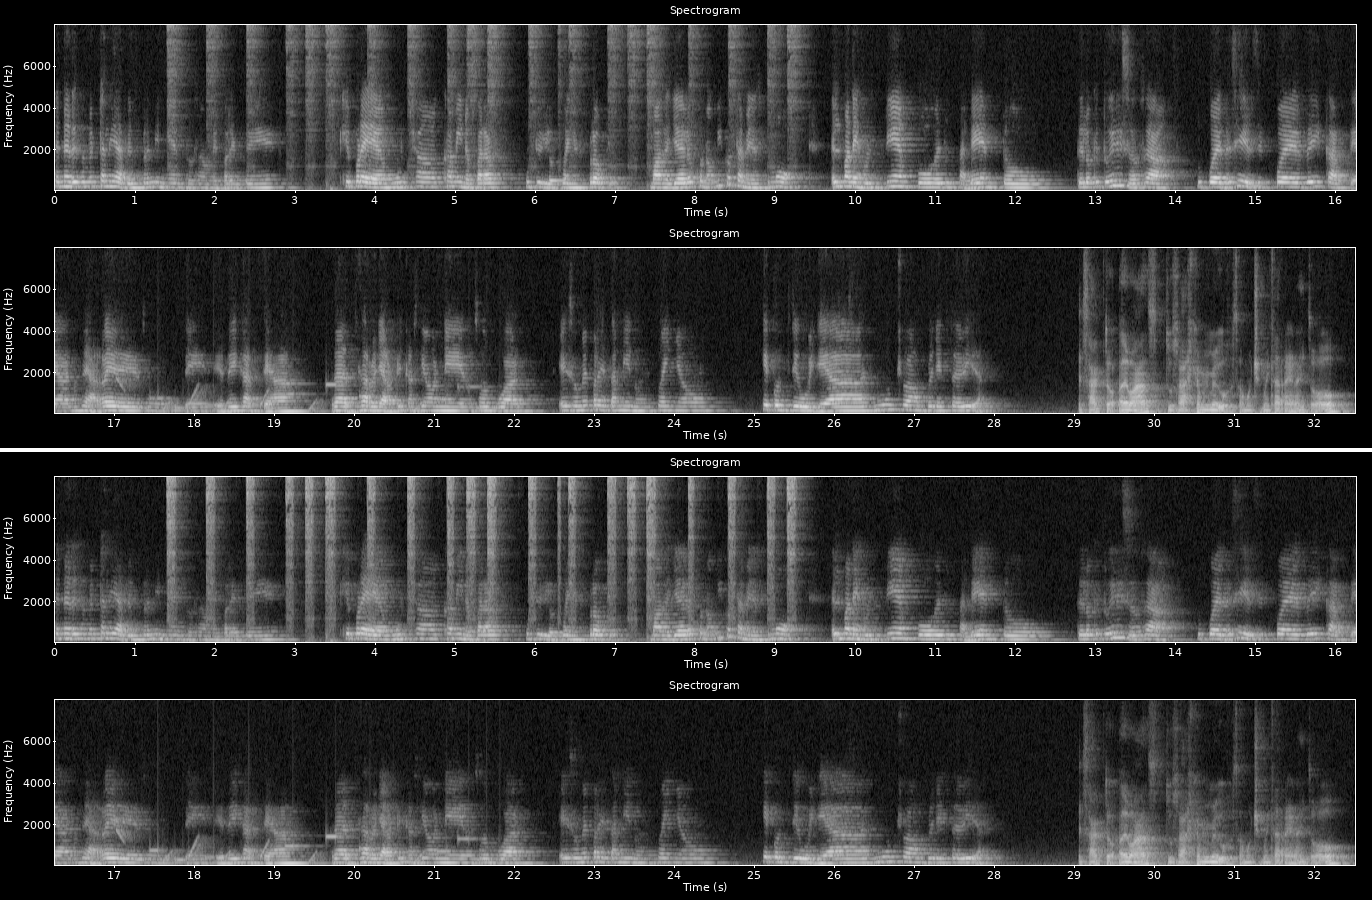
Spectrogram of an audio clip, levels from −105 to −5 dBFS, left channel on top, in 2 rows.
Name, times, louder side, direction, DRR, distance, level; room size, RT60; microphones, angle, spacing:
voice 1, 0.0-2.9 3.6-5.6 5.9-7.1 7.4-9.3 9.7-12.4 12.8-14.0 14.3-19.4 19.7-22.1 22.6-24.5 25.1-28.0, left 3 dB, 85° left, 7 dB, 0.7 m, -31 dB
sound 1, 1.4-1.5 1.9-2.0 2.4-2.5 2.9-3.5 3.9-4.0 4.4-4.5 4.9-5.5 5.9-6.0 6.3-6.5 6.9-7.5 7.9-8.0 8.4-8.5 8.9-9.3, right 14 dB, 50° right, 0.3 m, -30 dB
sound 2, 17.0-22.2, right 1 dB, 15° right, 0.6 m, -43 dB
voice 2, 29.1-32.3, left 1 dB, 25° left, 6 dB, 0.4 m, -31 dB
10.5 x 6.8 x 2.5 m, 0.79 s
head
